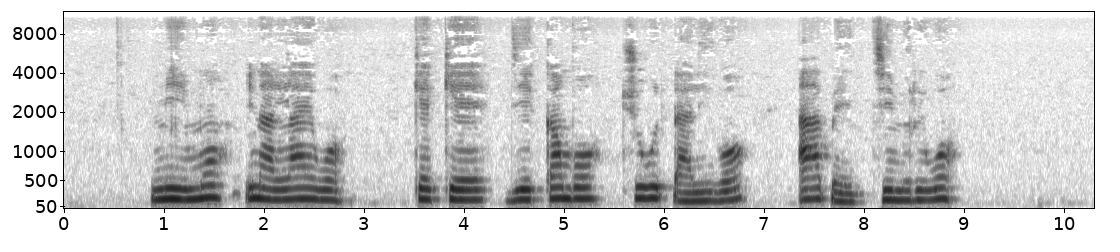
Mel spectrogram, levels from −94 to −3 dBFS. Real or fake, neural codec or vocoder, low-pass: real; none; 10.8 kHz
